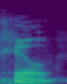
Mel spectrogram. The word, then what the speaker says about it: Gil: Now, that Jill is still something that I'm going to be working towards, or I should say Gil, right? He's Spanish. He probably is pronounced Carl Gil.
